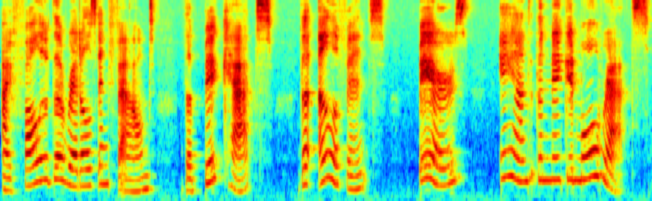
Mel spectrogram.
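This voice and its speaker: A woman reading a picture book aloud for young children with expressive, deliberate phrasing. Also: high voice, gravelly. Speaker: children's story reader, teacher.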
